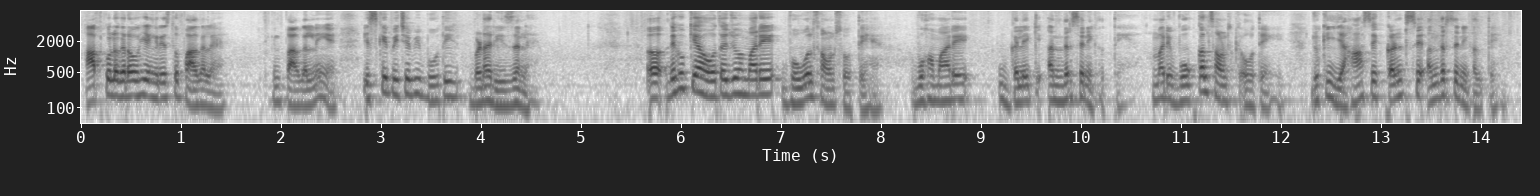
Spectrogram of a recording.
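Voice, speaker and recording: Indian man teaching English grammar, mellow. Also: mid-range voice, lively intonation. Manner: explains step by step, asks rhetorical questions, slows for English examples. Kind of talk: classroom-style grammar lesson.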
